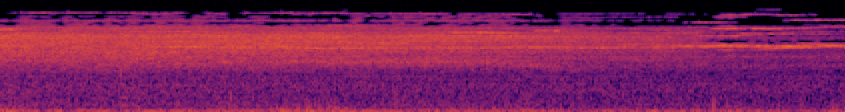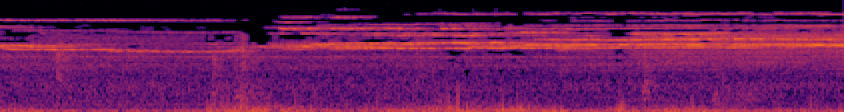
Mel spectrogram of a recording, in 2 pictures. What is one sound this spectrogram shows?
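A passenger train rumbles slowly past, close by.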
